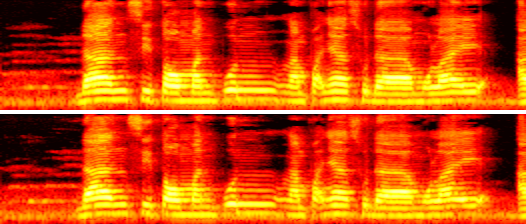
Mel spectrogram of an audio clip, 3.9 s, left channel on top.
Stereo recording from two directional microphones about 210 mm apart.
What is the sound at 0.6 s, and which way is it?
Speech, 35° left (ahead or behind).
